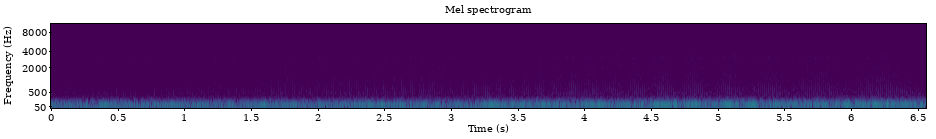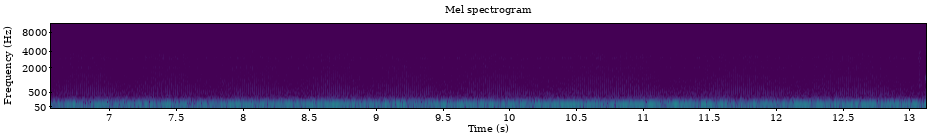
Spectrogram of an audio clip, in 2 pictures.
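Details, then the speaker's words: SilverStone Air Penetrator 184i-Pro 180mm PWM fan at high speed: steady low-pitched hum with an even rumble beneath, nothing sharp; owner suspects bearing noise, not a quiet fan, cause uncertain. "fairly low pitch and once it gets up this high that noise uh this noise is drowning out the sound from what again I think is the bearings but it's not a quiet fan"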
